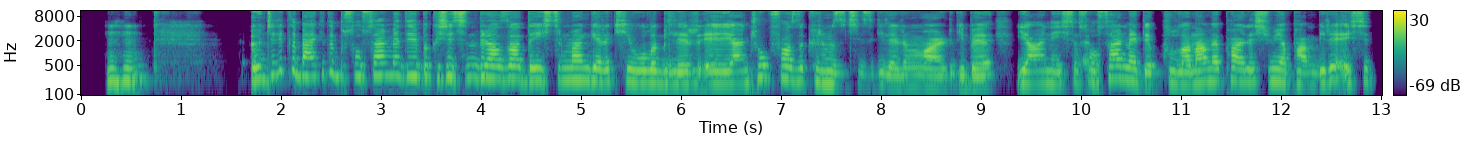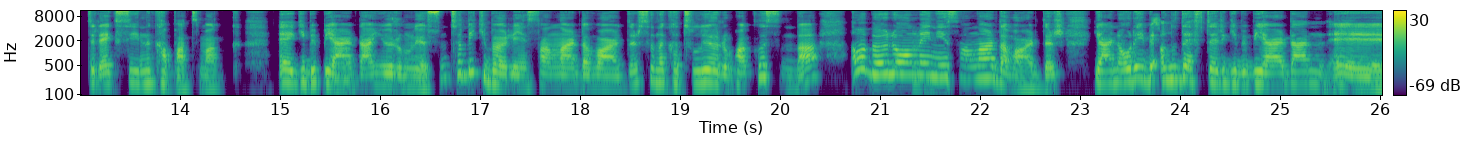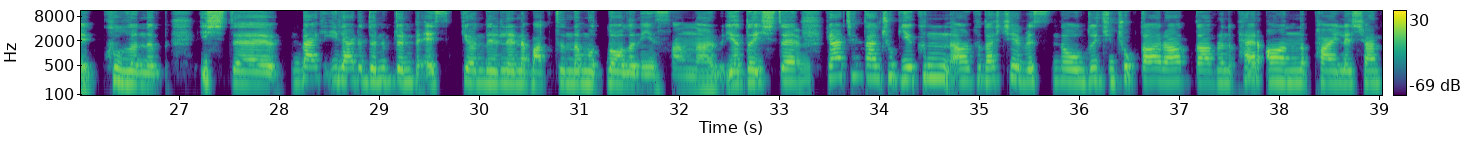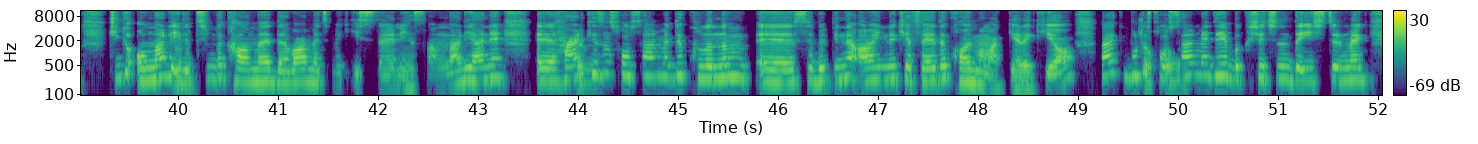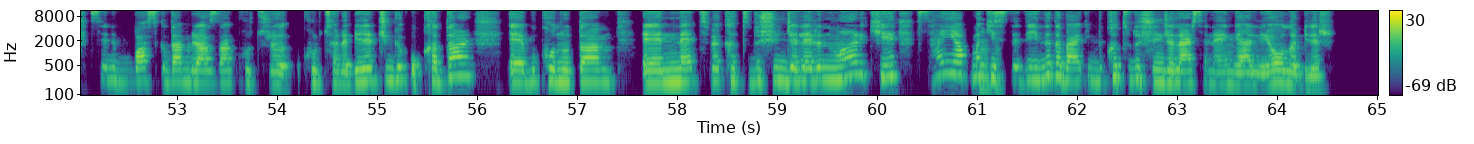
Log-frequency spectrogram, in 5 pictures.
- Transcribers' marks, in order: tapping
- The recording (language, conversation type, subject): Turkish, advice, Sosyal medyada gerçek benliğinizi neden saklıyorsunuz?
